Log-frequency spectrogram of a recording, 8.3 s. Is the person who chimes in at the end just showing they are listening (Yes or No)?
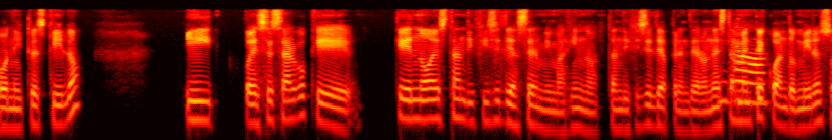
Yes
